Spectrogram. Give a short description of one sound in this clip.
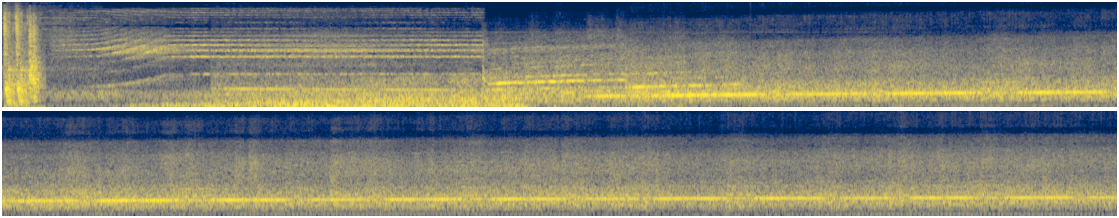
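Train wheels rumble steadily on the rails.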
